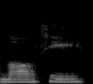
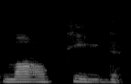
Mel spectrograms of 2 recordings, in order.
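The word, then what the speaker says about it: måltid: Um, okay, and I mispronounced maltied. I said malty. I didn't pronounce the D, but it's one time you do pronounce the D in the word time, T-I-D. It is teed, not tea. So meal is maltied.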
